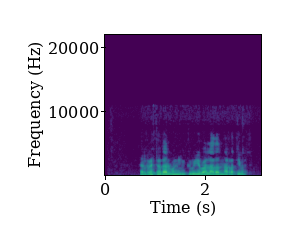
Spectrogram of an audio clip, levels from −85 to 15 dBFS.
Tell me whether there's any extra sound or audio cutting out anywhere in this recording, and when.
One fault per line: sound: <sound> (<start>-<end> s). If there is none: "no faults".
no faults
